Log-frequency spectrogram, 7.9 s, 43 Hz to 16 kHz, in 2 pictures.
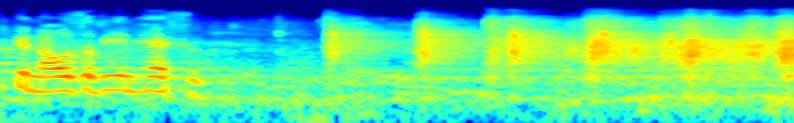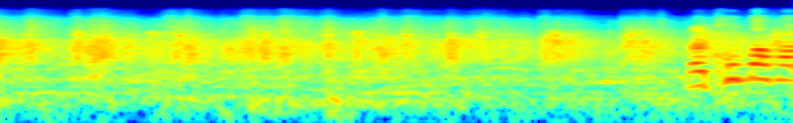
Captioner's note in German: Beifall BÜNDNIS 90/DIE GRÜNEN und CDU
